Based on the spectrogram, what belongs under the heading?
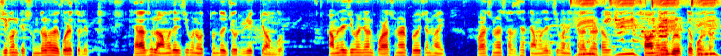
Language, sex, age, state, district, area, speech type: Bengali, male, 30-45, West Bengal, Nadia, rural, spontaneous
